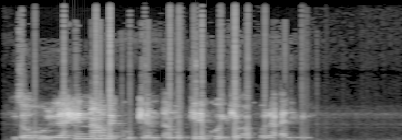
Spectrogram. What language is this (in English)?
Kinyarwanda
